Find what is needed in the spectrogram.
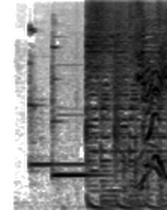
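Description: Two-note doorbell chime, a higher note then a lower one. About a second in, music with a heavy beat and singing starts over it.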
